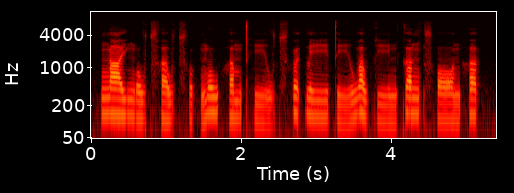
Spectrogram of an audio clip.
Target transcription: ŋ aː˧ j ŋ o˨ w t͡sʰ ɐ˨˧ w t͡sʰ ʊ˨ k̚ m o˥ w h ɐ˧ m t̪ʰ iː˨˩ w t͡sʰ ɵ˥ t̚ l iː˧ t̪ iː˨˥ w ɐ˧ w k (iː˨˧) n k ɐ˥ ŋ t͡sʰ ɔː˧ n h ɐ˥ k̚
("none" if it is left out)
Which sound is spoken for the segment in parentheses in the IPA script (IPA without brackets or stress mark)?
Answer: iː˨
